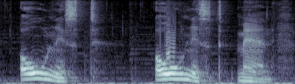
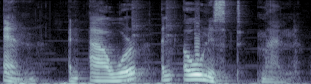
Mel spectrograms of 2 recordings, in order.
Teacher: no estoy pronunciando la H. Entonces, ¿qué pasa si yo esa H no la estoy pronunciando?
